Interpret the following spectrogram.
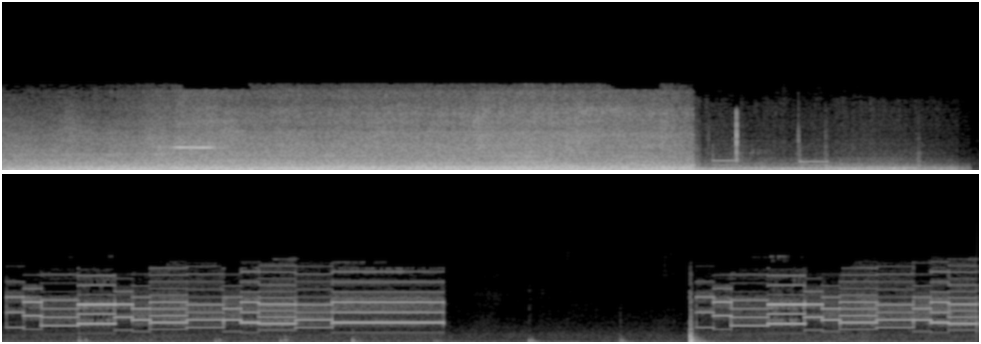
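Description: A mobile phone ringing with a melodic ringtone of stepped electronic notes, in two runs of about three and two seconds with a short gap between: an incoming call. Before it, a loud steady rushing noise fills the first four or so seconds.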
